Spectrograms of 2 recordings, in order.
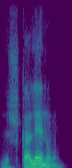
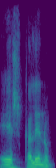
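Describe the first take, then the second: First: The word starts directly with an sh sound. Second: The word starts with an added e vowel. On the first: The speaker calls it right. "Iniciamos eh, la palabra con esta X" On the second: The speaker calls it wrong. "ponen una E antes"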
